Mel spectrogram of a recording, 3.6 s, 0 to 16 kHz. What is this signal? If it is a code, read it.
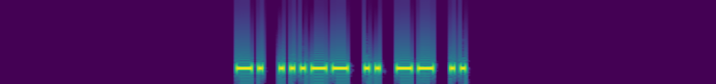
Morse code, heard as a keyed tone, about 46 wpm, 700 Hz. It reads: N3IMI
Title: USA Call Signs - 4x Character Spacing - 45wpm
